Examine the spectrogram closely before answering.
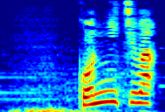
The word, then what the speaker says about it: こんにちは: こんにちは。 Again, the ha here is pronounced wa because they love to do that.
